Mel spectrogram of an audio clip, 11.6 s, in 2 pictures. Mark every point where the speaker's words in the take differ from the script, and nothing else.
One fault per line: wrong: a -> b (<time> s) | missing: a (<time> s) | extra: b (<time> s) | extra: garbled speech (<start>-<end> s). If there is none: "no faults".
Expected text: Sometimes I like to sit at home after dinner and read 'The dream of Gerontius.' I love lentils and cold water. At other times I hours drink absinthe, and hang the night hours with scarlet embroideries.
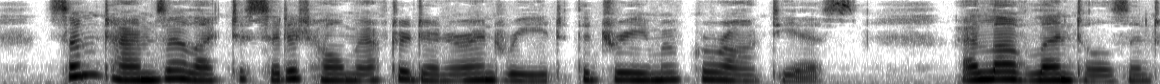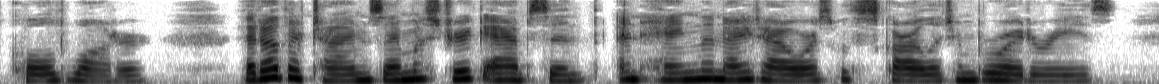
wrong: hours -> must (7.8 s)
